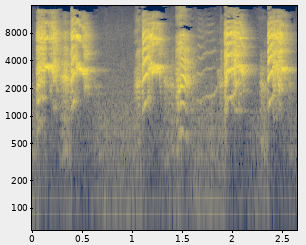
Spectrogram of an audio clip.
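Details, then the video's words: Male pet blue-crowned parakeet in a shrieking bout, said to last about three minutes and usually at dusk: four loud, raspy screeches, some doubled, repeated about every half second to second. "How loud is a Blue Crown Conure"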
